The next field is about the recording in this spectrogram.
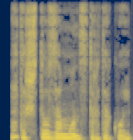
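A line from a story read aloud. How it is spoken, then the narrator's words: Muttered. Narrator (Russian): пробормотал Илюшин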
